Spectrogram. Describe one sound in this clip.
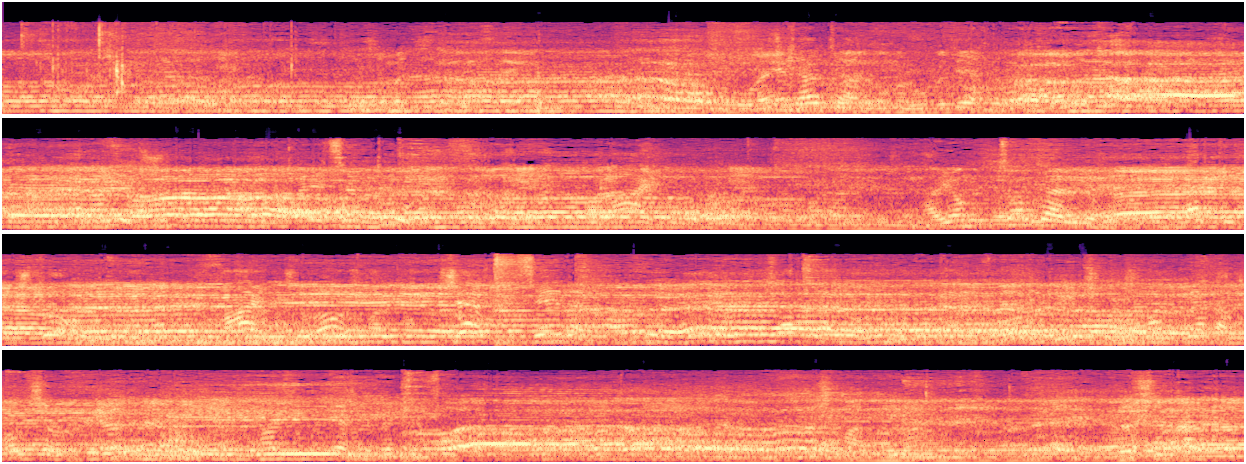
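An elderly man sings with animation close by.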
